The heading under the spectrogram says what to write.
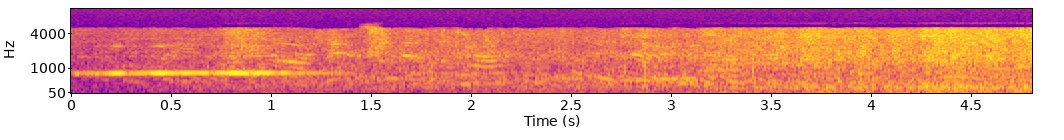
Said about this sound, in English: I waited at the station at Kilchester for the train to take me back to Broadhinney. It was market day, and the platform was very crowded.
